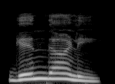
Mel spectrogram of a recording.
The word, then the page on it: ಕೆಂದಾಳಿ: kendāḷi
